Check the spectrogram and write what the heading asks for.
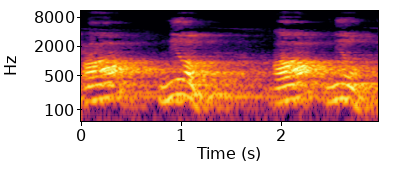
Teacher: ঠিক অটা অর মতোই হচ্ছে, অটা ওর মতো হচ্ছে না।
